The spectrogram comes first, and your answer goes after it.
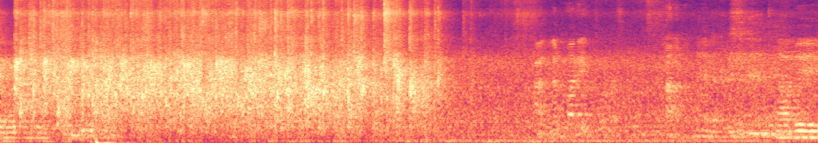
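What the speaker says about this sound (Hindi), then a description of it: "एडवांस में एक बार ताली हो जाए" An audience at a marketing company gathering claps loudly for several seconds, then the applause drops away and talk continues over a quieter room.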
